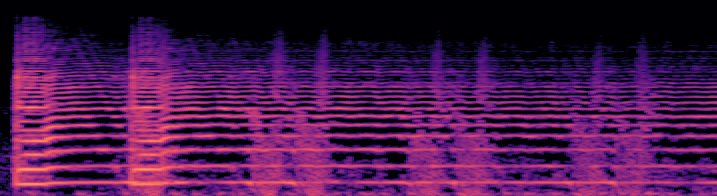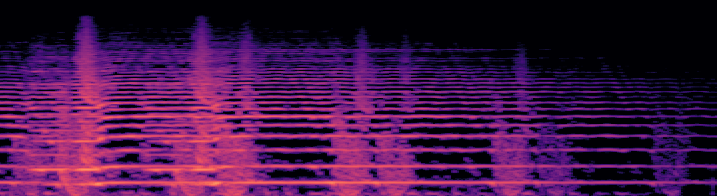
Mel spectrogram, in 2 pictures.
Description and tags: another fiddle recording, this one less melodic and with a bit of subtle processing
